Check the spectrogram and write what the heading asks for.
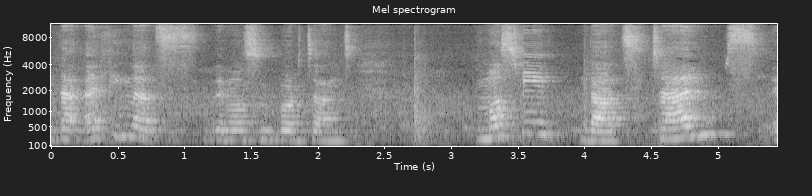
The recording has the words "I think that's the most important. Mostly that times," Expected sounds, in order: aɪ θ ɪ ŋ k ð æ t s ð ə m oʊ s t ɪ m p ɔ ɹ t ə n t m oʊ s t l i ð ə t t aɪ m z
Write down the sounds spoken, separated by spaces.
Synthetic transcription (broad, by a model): aɪ θ ɪ ŋ k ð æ t s ð ə m oʊ s t ɪ m p ɔ ɹ t ə n t m oʊ s t l i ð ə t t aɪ m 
